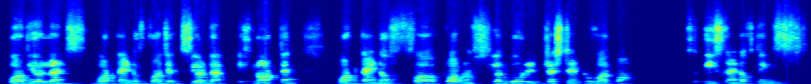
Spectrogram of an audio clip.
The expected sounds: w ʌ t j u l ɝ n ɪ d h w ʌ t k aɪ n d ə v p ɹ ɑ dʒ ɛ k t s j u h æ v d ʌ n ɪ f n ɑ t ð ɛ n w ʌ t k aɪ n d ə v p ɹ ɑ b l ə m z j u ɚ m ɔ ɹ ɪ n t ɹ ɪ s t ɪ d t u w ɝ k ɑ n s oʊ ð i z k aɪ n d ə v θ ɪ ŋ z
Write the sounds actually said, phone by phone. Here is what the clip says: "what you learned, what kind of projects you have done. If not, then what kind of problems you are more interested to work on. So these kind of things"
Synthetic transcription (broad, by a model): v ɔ t j u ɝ l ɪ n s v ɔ t k aɪ n d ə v p ɹ ɑ dʒ ɛ k t s j u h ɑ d d ʌ n ɪ f n ɑ t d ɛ n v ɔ t k aɪ n d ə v p ɹ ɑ b l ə m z j u ɚ m ɔ ɹ ɪ n t ɹ ɪ s t ɪ d t u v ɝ k ɑ n s oʊ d i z k aɪ n d ə v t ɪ ŋ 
